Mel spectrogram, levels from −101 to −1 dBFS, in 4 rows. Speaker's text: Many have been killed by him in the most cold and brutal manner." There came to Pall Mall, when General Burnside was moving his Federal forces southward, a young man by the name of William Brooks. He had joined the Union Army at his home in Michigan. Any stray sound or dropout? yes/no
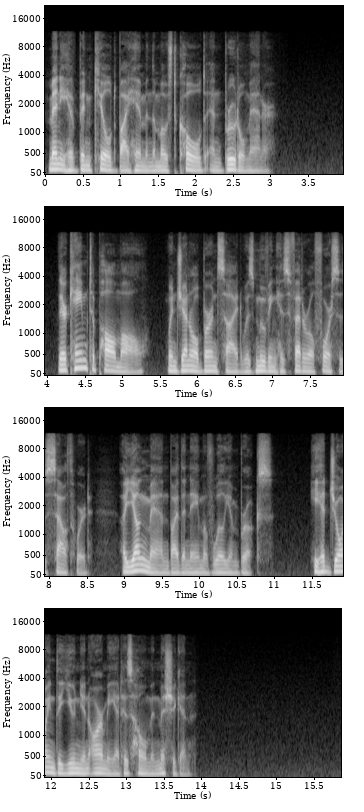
no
